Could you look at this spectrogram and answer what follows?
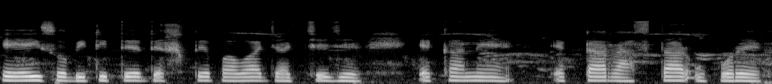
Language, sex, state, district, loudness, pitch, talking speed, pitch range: Bengali, female, Assam, Hailakandi, -17 LUFS, 175 Hz, 75 wpm, 170-180 Hz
